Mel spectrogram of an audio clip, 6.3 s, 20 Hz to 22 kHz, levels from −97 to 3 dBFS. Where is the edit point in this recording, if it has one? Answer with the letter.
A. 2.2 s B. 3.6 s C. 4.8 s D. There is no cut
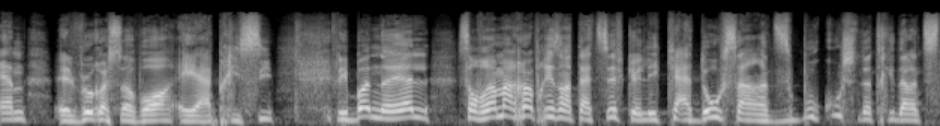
A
